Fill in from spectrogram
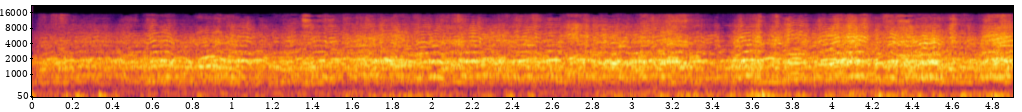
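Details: A large flock of snow geese on spring migration, March 24, 2015, at George Reifel Bird Sanctuary, Westham Island, Delta, British Columbia, gives a dense, continuous chorus of nasal, high-pitched honks and yelps, many birds overlapping with no pause.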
